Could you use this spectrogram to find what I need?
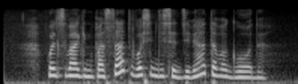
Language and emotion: Russian, neutral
